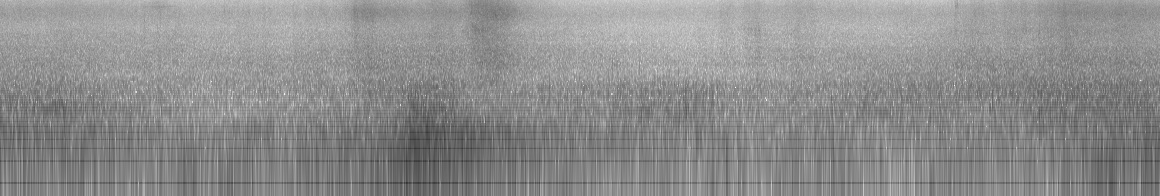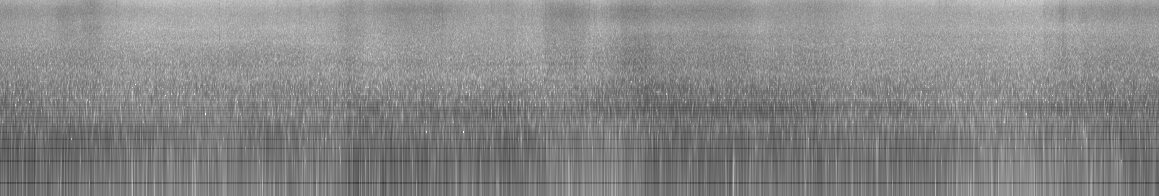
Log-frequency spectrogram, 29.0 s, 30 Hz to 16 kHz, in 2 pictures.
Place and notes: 南田村, Daren Township - Sound of the waves
Sound of the waves, In the circular stone shore, The weather is very hot
Zoom H2n MS +XY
